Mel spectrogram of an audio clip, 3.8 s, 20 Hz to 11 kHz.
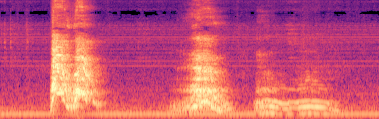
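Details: Female Scottish Terrier, indoors, playing with a new teething pacifier toy whose disc rolls, 12 July 2011: two sharp, close barks, then a harsher bark and a short tonal, whiny growl, over a constant low hum.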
